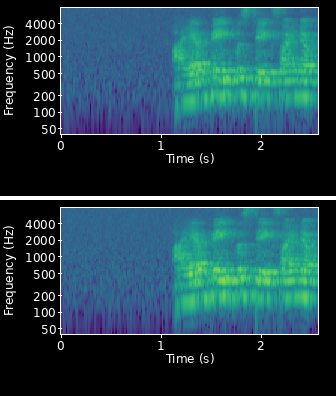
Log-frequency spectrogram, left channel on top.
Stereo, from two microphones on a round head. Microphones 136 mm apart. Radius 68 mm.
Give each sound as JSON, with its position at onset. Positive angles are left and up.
{"t": 1.1, "sound": "a woman speaking", "side_deg": 75, "distance_m": 5.5}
